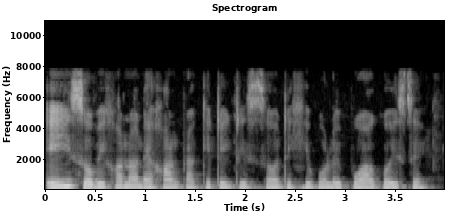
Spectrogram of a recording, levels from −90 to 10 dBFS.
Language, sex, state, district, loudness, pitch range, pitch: Assamese, female, Assam, Kamrup Metropolitan, -19 LUFS, 210-240 Hz, 225 Hz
